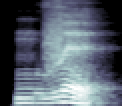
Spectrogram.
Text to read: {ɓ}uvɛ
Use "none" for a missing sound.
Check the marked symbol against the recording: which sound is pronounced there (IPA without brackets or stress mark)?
m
